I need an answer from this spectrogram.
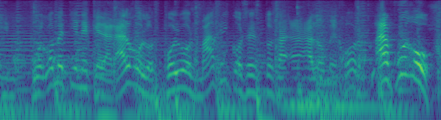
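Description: A woman doing lively, jokey Let's Play commentary on a game, often repeating words in bursts of excitement. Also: fairly low pitch, brisk, music in the background. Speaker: gaming YouTuber.

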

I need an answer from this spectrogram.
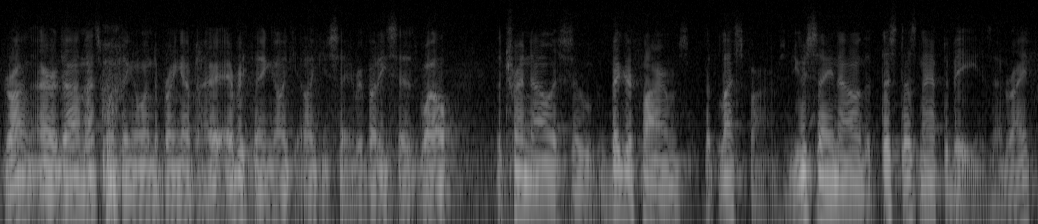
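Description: Low-voiced young host with halting questions. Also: male voice, lively intonation, a little hiss or hum. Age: young adult. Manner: hesitant, rambling questions. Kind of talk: TV panel discussion. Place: TV studio. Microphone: desk microphone. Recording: dull 1960s TV film sound.

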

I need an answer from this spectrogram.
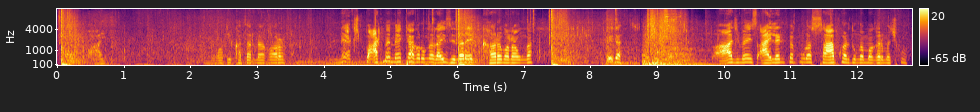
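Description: A man giving excited live commentary over his gameplay, talking to his viewers. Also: high voice, moderate pace, pauses often, noisy background. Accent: Hindi-speaking Indian. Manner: excitable, addresses viewers as guys.

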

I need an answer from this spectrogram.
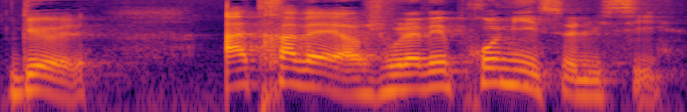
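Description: A French-speaking man teaching English pronunciation in an online lesson, lively and coaching, modeling words by repeating them. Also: medium pitch, unhurried.

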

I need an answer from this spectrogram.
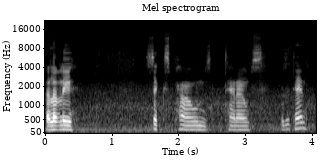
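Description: On a grassy lakeside bank, an angler films his fishing day and chats upbeat with a young boy, his voice a little high, steady in tone, and a little slow. It's casual outdoor commentary caught on a handheld camera, sometimes held at arm's length, so the rough recording carries wind noise.

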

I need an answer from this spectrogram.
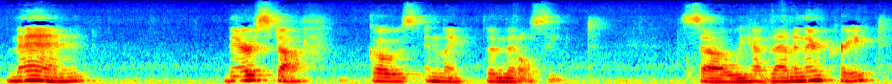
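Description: A young woman travel vlogger chats casually in a small room at home, using lots of "like" as filler. Her voice is low, slow and a little mellow, and the recording has room echo with faint noise.

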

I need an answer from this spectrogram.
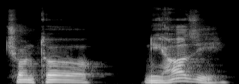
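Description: A man's voice: fairly low pitch, expressive. A man reading an earnest, jealous young foreigner. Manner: earnest, plaintive.

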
